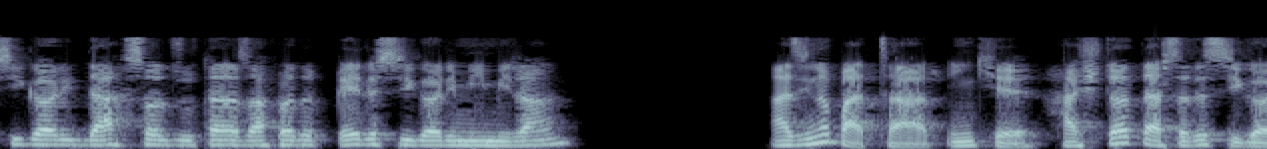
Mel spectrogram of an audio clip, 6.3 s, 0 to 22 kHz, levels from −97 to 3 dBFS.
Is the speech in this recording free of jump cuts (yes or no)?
no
